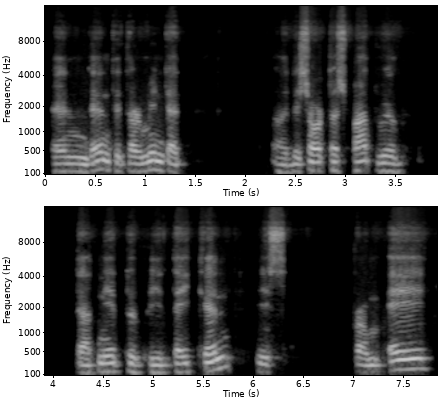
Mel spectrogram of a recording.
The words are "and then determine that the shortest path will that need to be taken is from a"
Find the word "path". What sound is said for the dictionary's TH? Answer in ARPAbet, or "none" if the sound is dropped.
T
